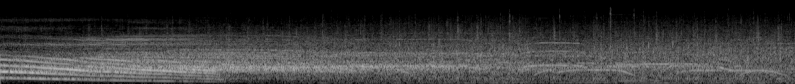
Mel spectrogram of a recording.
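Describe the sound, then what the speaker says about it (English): A large crowd applauds and cheers for the new Super Smash Bros. Wii U world champion at the Evo 2017 grand final, a steady roar of clapping that fades slowly while a voice rings out over it early on. "One more round of applause, y'all."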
